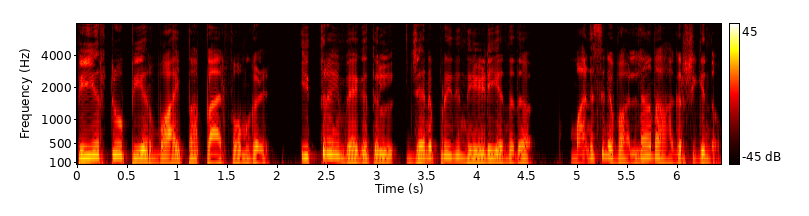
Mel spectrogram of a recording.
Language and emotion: Malayalam, surprised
